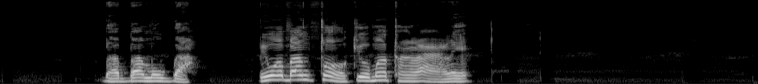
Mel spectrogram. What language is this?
Yoruba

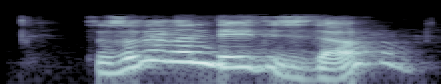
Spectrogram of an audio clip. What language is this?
Kabyle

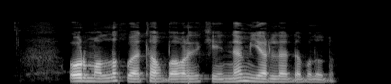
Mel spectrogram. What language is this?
Uyghur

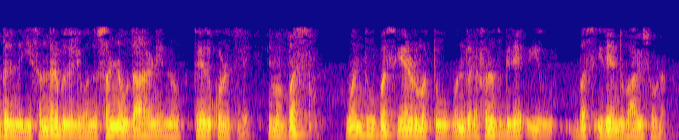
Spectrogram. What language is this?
Kannada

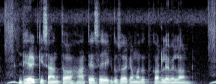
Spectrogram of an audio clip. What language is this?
Bhojpuri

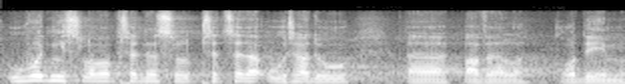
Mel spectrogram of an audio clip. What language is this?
Czech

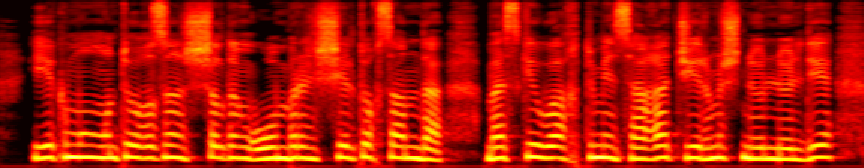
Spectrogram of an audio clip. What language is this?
Kazakh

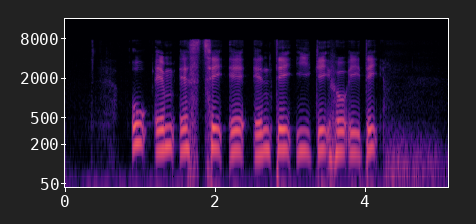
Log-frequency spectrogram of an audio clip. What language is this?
Danish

